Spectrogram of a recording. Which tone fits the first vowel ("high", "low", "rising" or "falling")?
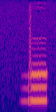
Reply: high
